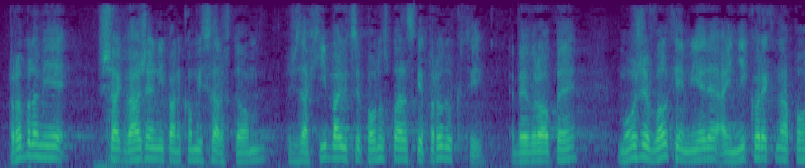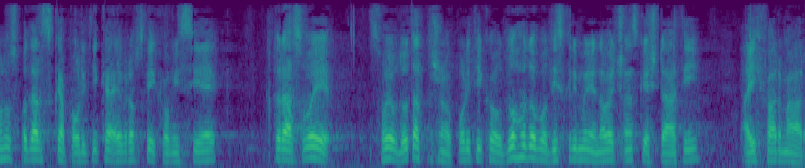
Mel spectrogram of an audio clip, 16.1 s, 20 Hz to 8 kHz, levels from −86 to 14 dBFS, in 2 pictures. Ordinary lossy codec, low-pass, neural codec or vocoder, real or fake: AAC, 32 kbps; 7.2 kHz; none; real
